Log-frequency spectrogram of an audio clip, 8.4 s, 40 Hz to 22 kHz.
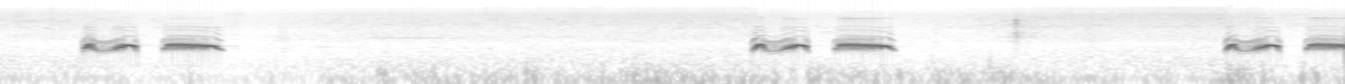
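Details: Rặc Đồng-voiced spotted dove cooing to lure wild doves and excite decoy birds: three paired coos roughly every 3.5 seconds, each a short dipping hoot followed by a steadier, longer one, with quiet low background noise.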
